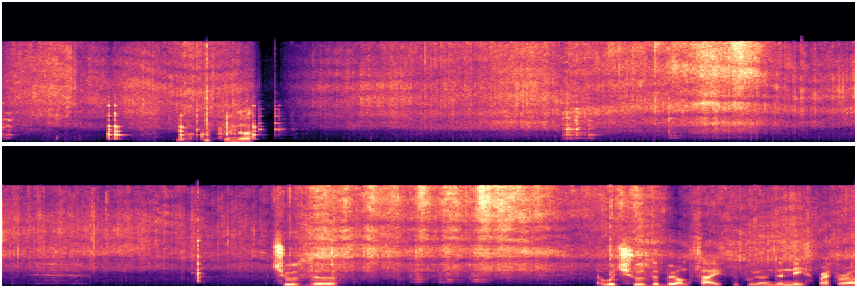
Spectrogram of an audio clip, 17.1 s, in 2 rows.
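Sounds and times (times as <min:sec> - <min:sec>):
burgers sizzling in a frying pan: 0:00.0 - 0:17.0.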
